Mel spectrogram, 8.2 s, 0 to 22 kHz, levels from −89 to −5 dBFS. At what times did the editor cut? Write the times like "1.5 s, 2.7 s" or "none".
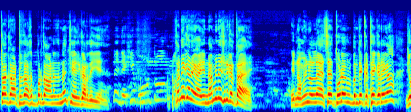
3.5 s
